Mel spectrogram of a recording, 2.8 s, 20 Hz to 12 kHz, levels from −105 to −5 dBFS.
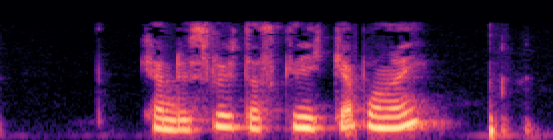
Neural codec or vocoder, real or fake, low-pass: none; real; 7.2 kHz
